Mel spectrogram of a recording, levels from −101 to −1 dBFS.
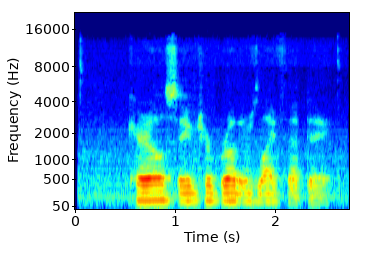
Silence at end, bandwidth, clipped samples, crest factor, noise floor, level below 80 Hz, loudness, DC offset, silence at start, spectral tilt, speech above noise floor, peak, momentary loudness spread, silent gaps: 0.2 s; 12 kHz; under 0.1%; 18 dB; -57 dBFS; -64 dBFS; -26 LUFS; under 0.1%; 0.6 s; -8 dB/octave; 31 dB; -10 dBFS; 18 LU; none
